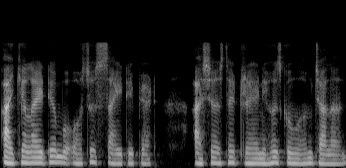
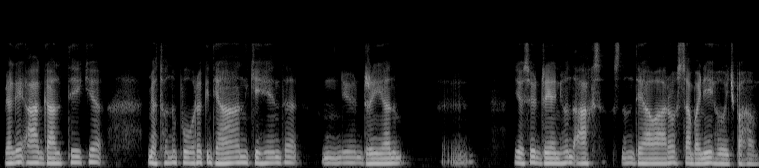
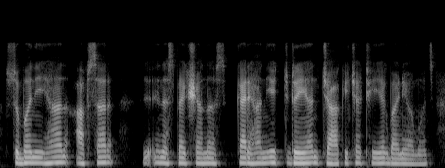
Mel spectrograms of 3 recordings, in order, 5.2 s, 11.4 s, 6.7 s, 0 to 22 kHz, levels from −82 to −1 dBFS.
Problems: none marked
